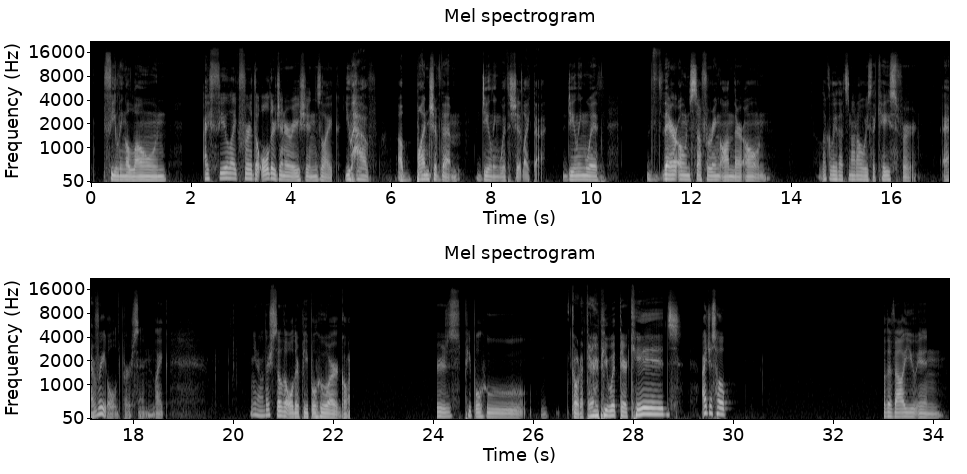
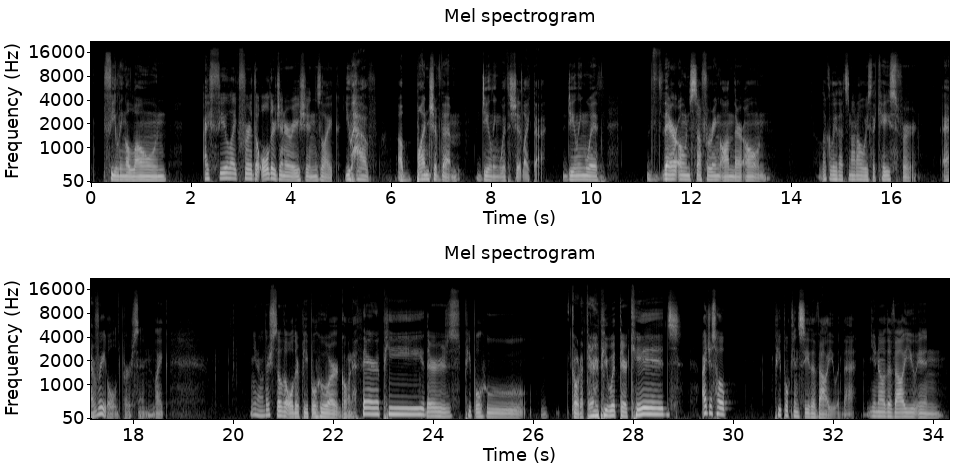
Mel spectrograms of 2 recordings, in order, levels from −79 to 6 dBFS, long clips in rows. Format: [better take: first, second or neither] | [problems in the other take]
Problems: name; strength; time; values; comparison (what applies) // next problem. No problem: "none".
second | audio cutting out; at 22 s for 1.5 s and at 31 s for 2.5 s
